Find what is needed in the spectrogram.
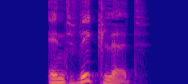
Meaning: second-person plural subjunctive I of entwickeln
- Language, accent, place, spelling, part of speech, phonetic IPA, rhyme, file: German, Germany, Berlin, entwicklet, verb, [ɛntˈvɪklət], -ɪklət, De-entwicklet.ogg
